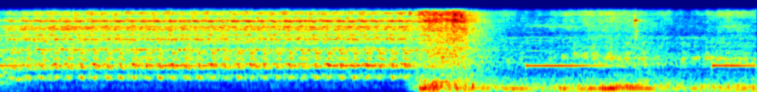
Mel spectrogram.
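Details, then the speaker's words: Car with power steering: starter cranks evenly under three seconds, catches promptly and settles to steady idle with mild power steering pump whine, which owner says is normal; healthy start. "And don't you know, it just runs like it's supposed to, eh? That's the power steering pump making all that noise, which is normal for this thing."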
